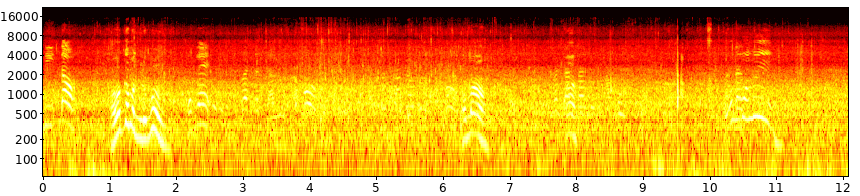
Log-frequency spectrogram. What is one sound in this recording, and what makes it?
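A young child talks and squeals close by.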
